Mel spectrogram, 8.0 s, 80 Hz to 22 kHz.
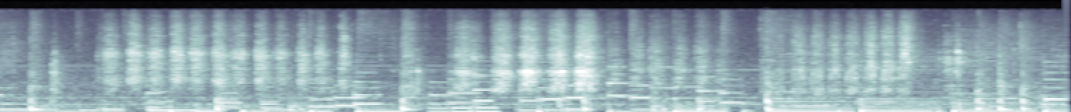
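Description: A 3D-printed plastic part is rubbed back and forth on sandpaper in quick, even strokes to grind down its width. There are three runs of scraping: one starting about a second in, one around the middle and one near the end.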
